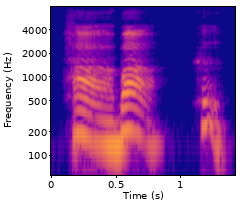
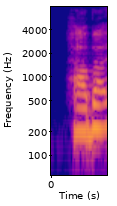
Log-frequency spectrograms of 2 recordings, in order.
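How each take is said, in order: First: A final consonant sound is voiced after the word. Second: The word ends without any extra consonant sound. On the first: Every written consonant is sounded. The speaker calls it right. "제가 하나하나씩 자음을 다 소리를 내봤어요" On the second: A written consonant is left silent. The speaker calls it wrong. "이것도 또 빼요"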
